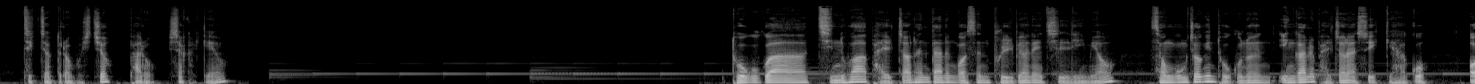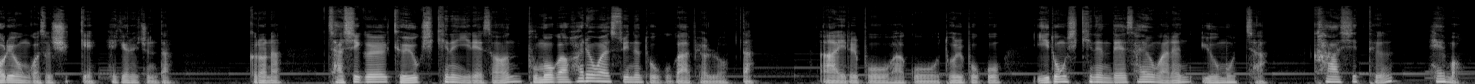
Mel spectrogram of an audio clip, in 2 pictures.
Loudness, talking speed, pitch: -24 LUFS, 245 characters per minute, 105 Hz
